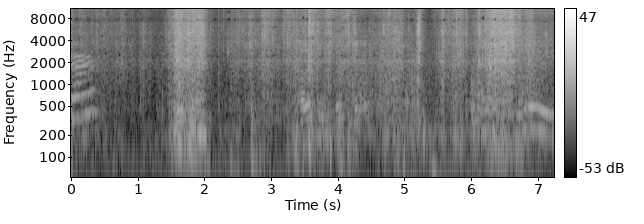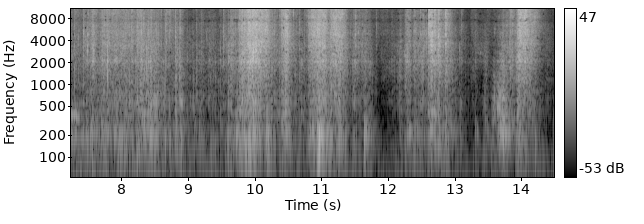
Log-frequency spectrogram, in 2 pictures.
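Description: Wrapping paper rustles and tears as a young girl opens a present.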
